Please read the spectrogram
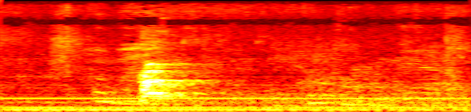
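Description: A dog barks once, a single short bark about three-quarters of a second in, over a steady low hum.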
